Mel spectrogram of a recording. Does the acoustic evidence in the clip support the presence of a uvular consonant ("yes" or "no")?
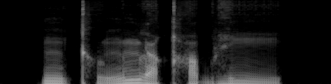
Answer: yes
